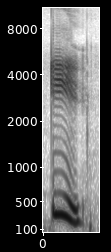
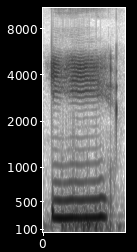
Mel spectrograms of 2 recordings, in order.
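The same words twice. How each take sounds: First: The vowel carries the fourth tone. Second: The vowel carries the first tone. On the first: "nada keempat" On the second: "Nada pertama"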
